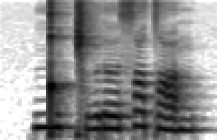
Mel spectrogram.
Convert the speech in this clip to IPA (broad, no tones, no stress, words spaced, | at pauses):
ŋ͡ǃiɡ͡ǁə˞ɾœ sɛtˤœŋ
